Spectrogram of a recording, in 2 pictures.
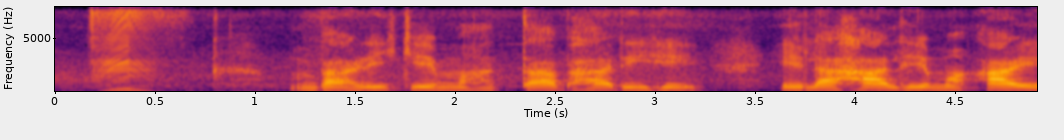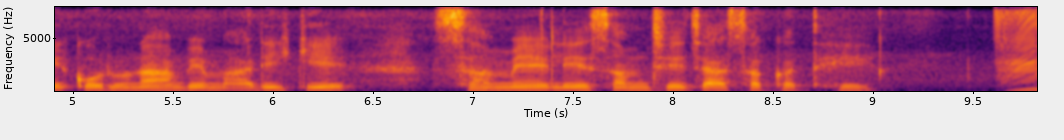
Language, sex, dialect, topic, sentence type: Chhattisgarhi, female, Eastern, agriculture, statement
